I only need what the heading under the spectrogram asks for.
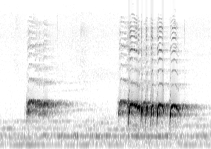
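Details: Local wild zebra dove with a loud, big voice, singing as a lure bird: a single drawn-out coarse note, a pause, then a fast run of rolling, stuttering coos.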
